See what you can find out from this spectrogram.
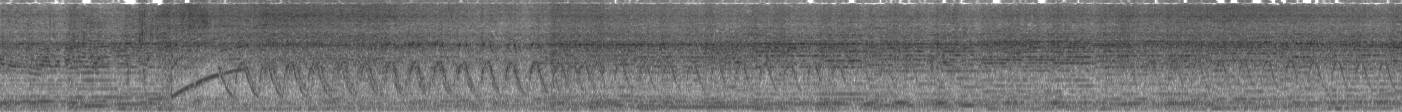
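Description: An ambulance siren sweeps upward, then cycles in a fast, steady wail over a loud, constant roar of engine and road rumble as the ambulance drives through a tunnel. No one speaks.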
